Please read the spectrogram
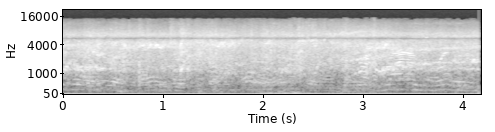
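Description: Steady din of an indoor RC racing hall, with indistinct background voices talking over it.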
